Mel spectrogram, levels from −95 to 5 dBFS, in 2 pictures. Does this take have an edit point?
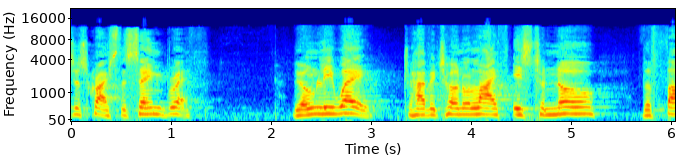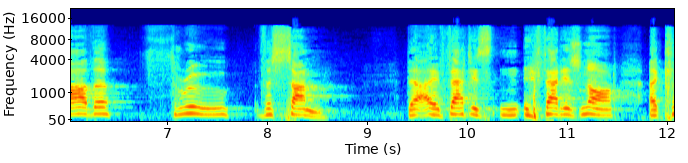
no; 0 cuts

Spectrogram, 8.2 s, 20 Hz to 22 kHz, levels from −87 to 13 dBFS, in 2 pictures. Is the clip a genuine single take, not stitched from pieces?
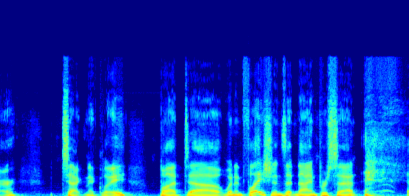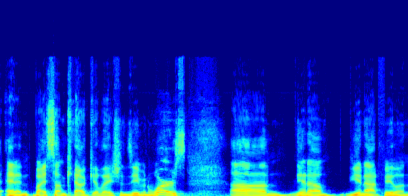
yes; 0 cuts

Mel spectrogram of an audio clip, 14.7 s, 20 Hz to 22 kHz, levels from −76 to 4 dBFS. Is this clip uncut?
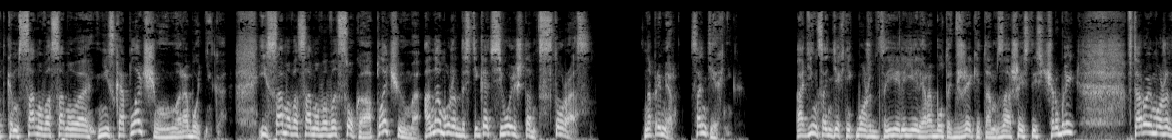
yes; 0 cuts

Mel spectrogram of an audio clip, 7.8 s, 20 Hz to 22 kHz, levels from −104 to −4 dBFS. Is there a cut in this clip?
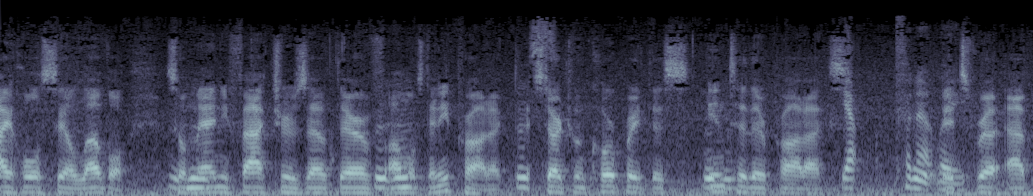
yes; 2 cuts; at 4.0 s, 6.7 s

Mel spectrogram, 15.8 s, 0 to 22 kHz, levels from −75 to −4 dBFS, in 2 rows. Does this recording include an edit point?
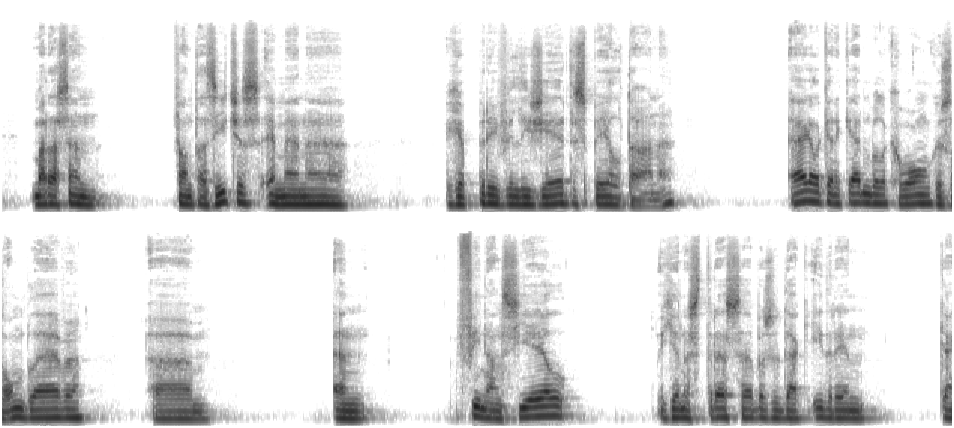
no; 0 cuts

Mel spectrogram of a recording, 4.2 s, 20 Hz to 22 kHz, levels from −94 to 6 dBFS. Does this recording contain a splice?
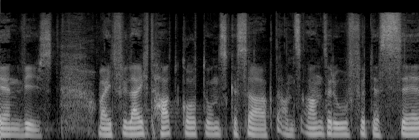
yes; 1 cut; at 1.0 s

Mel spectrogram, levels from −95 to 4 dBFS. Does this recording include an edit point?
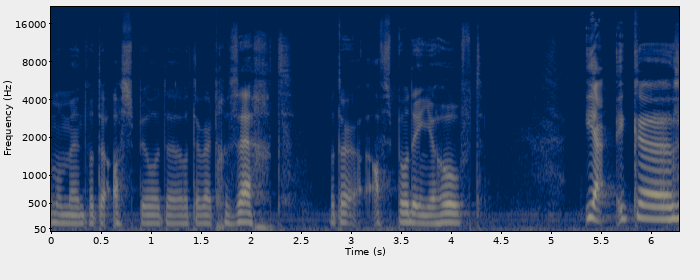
no; 0 cuts

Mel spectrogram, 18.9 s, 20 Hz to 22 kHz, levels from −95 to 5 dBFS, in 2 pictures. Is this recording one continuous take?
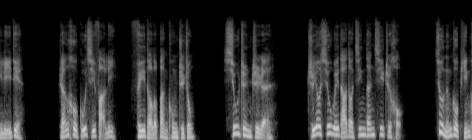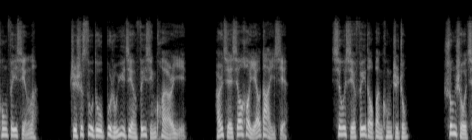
yes; 0 cuts

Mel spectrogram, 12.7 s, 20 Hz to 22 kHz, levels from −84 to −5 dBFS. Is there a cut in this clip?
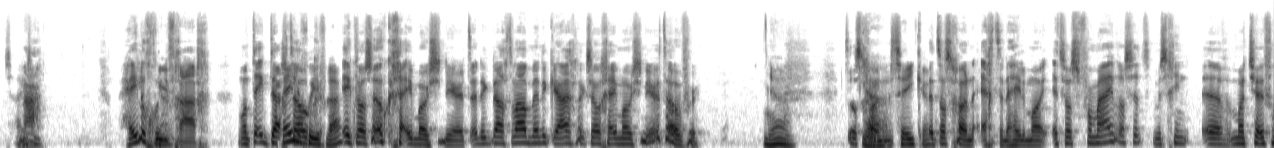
no; 0 cuts

